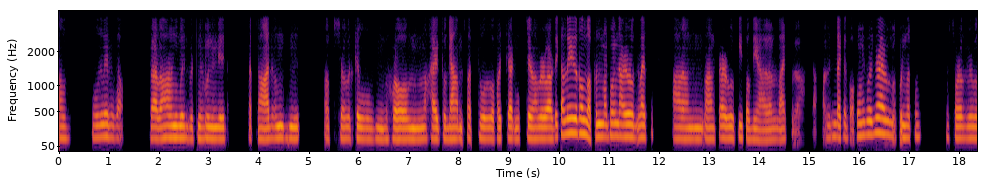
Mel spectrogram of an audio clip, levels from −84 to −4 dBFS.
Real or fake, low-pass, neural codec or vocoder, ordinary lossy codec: fake; 3.6 kHz; codec, 16 kHz, 0.5 kbps, FreqCodec, larger model; none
